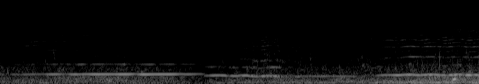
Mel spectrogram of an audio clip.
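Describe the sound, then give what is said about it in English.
Whales call to each other underwater in drawn-out tonal moans that hold a fairly steady pitch, shift slightly, then rise again, over a low rumbling background. “that's the sound of whales talking to each other underwater”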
